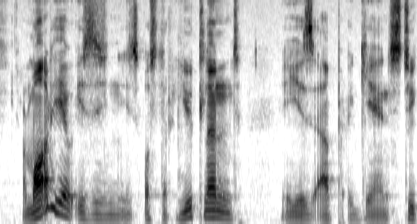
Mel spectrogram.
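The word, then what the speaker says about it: Östergötland: Yes, it's pronounced Ostergotland, just like the skein is actually pronounced Squane.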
